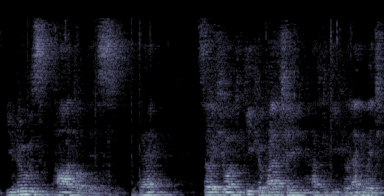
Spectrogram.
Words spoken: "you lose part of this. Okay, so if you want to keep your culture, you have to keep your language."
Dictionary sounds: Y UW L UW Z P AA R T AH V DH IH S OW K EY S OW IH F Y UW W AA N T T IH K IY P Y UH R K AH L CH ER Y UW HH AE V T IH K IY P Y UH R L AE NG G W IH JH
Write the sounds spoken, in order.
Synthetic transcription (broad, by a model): Y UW L UW Z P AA R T AH V DH IH S OW K EY S OW IH F Y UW W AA N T T IH K IY P Y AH R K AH CH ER Y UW HH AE F T IH K IY P Y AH R L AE NG G W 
